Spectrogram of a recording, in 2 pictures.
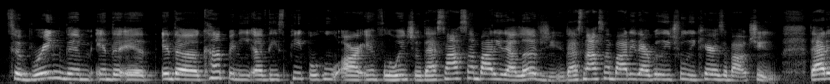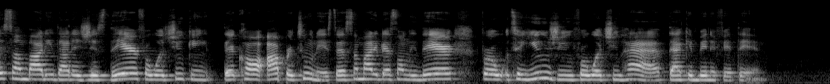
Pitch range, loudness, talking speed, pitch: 210-245 Hz, -20 LUFS, 215 wpm, 225 Hz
